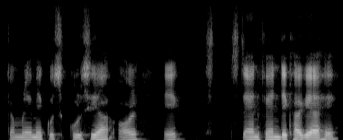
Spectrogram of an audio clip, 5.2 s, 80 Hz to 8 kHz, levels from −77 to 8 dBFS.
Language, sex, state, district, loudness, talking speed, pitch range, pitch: Hindi, male, Assam, Sonitpur, -21 LUFS, 130 wpm, 135-145 Hz, 135 Hz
